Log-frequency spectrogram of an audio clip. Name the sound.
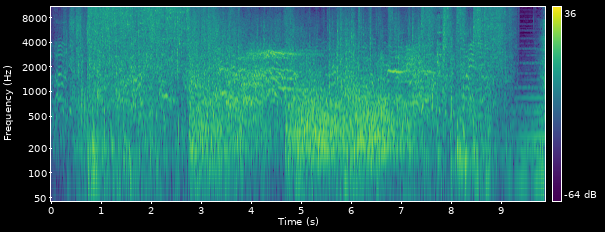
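glass shattering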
